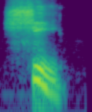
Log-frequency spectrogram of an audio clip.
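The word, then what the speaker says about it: sí: So the word for fairies and supernatural creatures in Irish is called an Ish Shi. Right? And so there are different creatures that are part of the Shi. Right? So we spell that in Irish S-I accent. In English, it's often spelled S-H-E-E, like the Banshee, right?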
